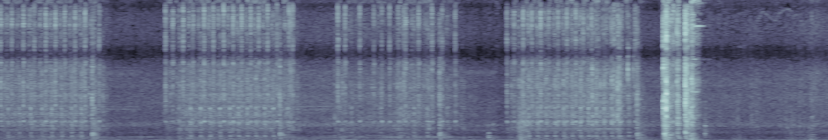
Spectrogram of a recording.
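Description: A sewing machine runs an under stitch along an outer convex curve, its motor humming in steady bursts of rapid needle chatter that stop and restart several times, close and fairly loud, with a sharp clatter near the end.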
